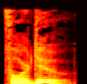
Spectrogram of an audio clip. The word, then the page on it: fordo: British English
